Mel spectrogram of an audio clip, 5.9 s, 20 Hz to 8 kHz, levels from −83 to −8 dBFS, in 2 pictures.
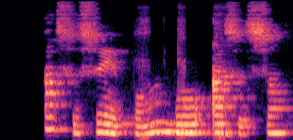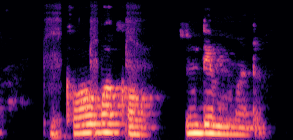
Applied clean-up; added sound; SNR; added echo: none; Cough; 16 dB; none.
